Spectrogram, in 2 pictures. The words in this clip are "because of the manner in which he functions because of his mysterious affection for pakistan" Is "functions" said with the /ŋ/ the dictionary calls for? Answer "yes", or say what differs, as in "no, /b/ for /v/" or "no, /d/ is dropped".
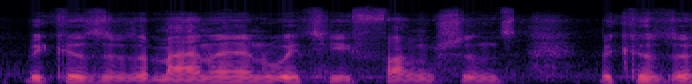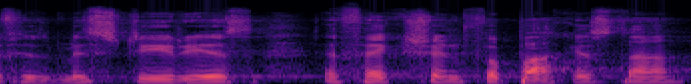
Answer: yes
